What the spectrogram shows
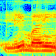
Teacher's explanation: یضاعف لمن، یہاں پر دیکھیے نون ساکن کے بعد حروف ادغام میں سے یا ہے تو نون کو یا کے ساتھ ملا کر غنہ کے ساتھ پڑھیں گے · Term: ادغام ناقص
